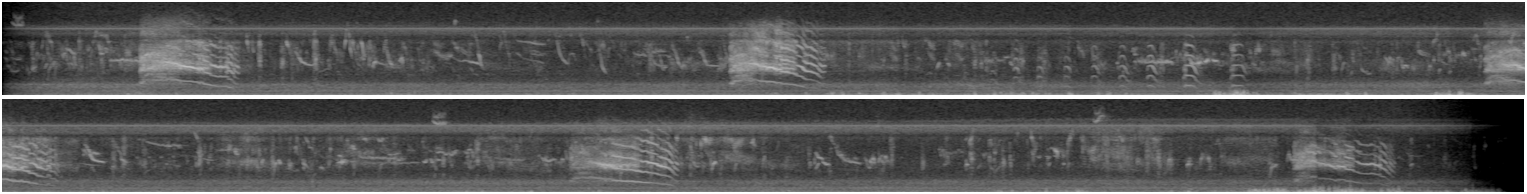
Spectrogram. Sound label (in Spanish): chimango, avesdelchaco; cantos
